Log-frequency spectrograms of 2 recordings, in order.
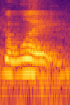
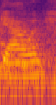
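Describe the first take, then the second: First: The name is said the common way. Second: The name is said the less common way. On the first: This is how most people say it. "most people say Gawain" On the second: This is how one former teacher said it. "I had a Brit Lit professor who pronounced it Gowan"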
